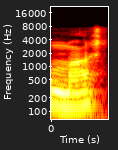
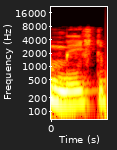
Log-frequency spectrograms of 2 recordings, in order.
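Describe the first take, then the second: First: It is said with a UK accent vowel. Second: It is said with a US accent vowel.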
